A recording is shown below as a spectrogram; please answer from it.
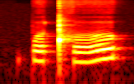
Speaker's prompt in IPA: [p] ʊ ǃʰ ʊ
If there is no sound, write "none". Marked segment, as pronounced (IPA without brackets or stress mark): p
